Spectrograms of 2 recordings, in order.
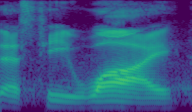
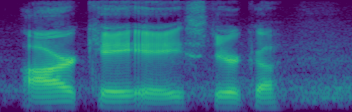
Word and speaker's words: Styrka: And again, Styrka is spelled with a Y, folks. It's Styrka, Styrka.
